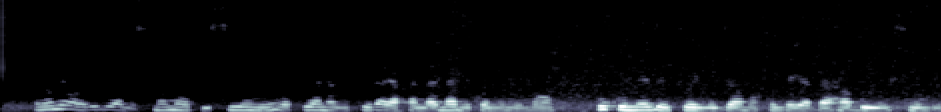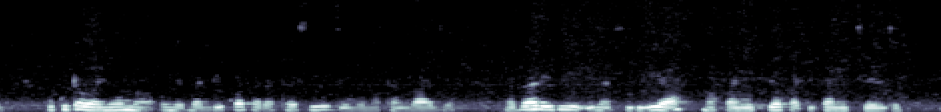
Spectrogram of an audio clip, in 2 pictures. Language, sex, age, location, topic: Swahili, female, 25-35, Nairobi, education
